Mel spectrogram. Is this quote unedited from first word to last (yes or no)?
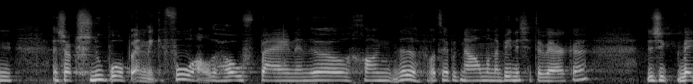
yes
